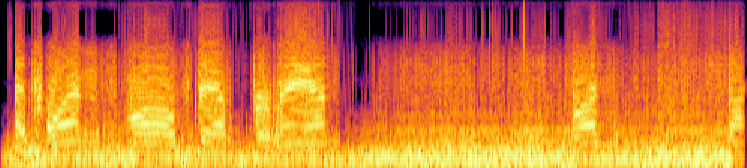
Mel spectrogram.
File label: voice, wavelet noise reduction; coif4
